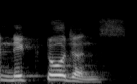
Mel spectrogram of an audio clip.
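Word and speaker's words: pnictogens: एक और नाम है निक्टोजेंस, पी साइलेंट होता है।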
